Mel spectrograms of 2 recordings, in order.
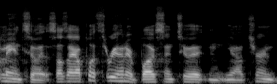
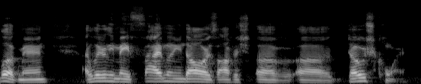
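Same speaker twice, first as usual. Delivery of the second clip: ordinary talk, nothing marked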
